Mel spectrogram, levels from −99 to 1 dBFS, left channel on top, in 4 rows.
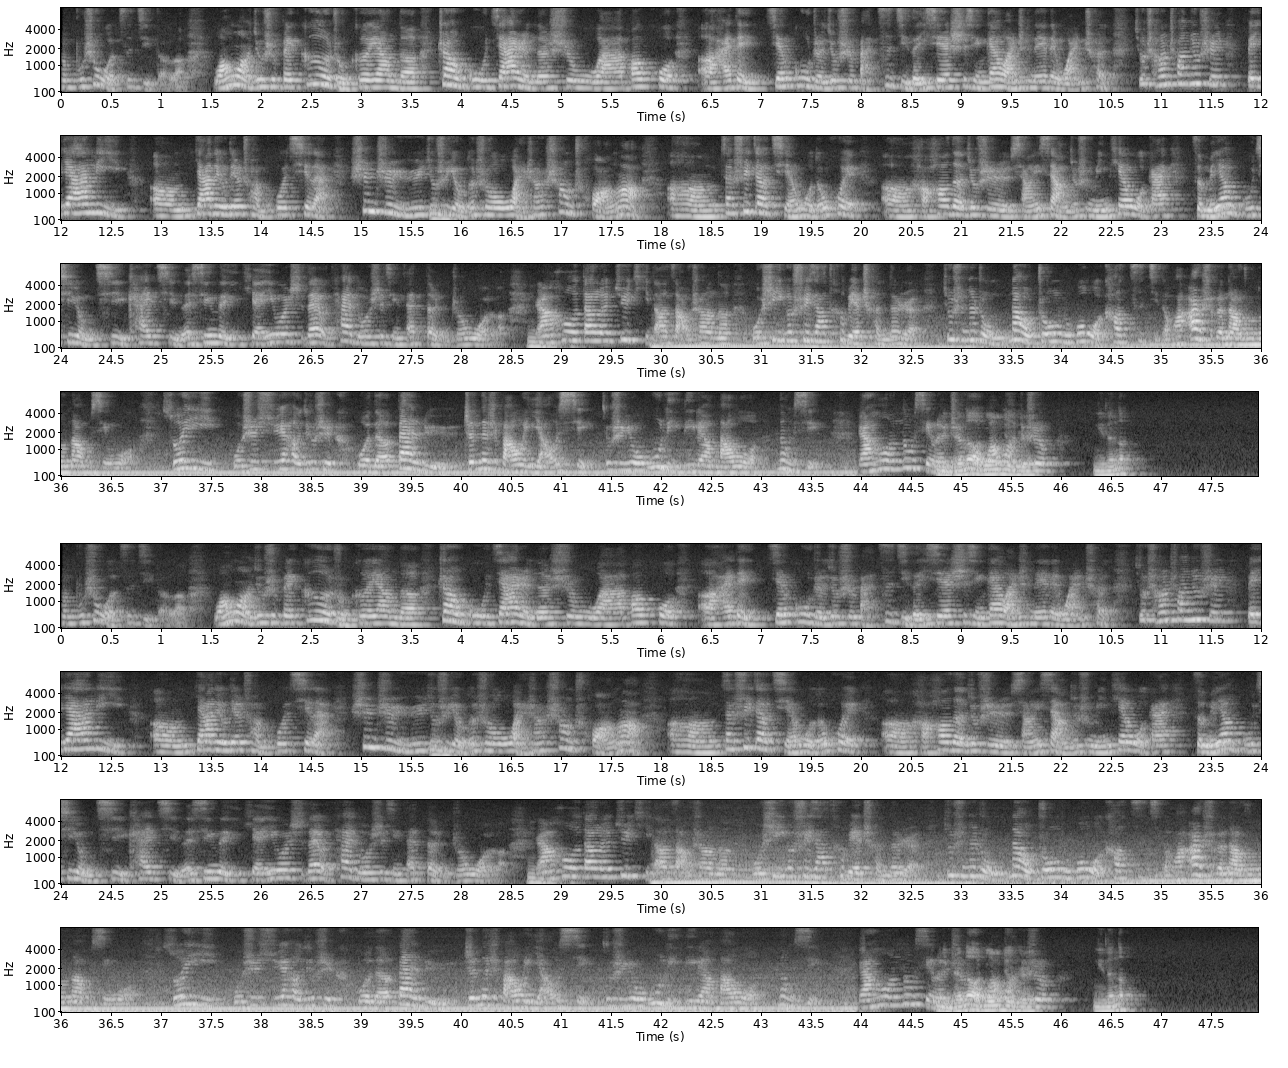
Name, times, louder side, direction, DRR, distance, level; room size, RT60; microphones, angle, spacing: voice 1, 0.0-11.6 11.9-12.6 12.9-19.9 20.2-45.9, left 2 dB, 55° left, -1 dB, 4.8 m, -23 dB
sound 1, 29.9-44.0, right 3 dB, 55° right, 0.6 m, -22 dB
voice 2, 44.7-45.7 46.3-46.6, equal, 20° right, 3 dB, 2.0 m, -20 dB
12.5 x 5.3 x 8.6 m, 0.43 s
head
